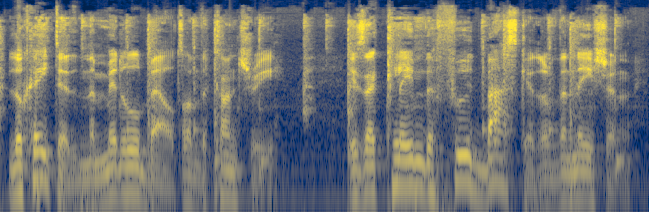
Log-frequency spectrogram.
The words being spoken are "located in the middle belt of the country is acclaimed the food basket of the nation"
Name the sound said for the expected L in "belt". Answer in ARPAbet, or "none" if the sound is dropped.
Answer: L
